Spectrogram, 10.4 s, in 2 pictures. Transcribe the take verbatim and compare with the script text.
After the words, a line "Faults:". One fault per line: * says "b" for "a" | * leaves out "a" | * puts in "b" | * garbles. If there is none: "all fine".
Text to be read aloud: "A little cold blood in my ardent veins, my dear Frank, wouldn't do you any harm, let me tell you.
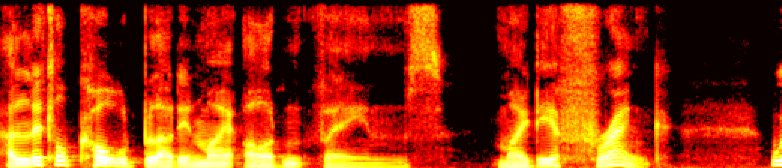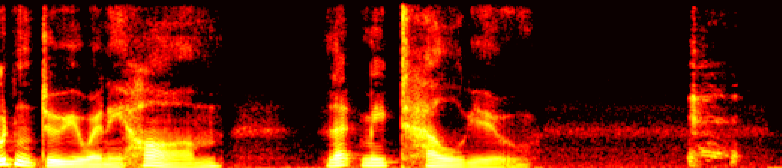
"A little cold blood in my ardent veins, my dear Frank, wouldn't do you any harm, let me tell you.
Faults:
all fine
